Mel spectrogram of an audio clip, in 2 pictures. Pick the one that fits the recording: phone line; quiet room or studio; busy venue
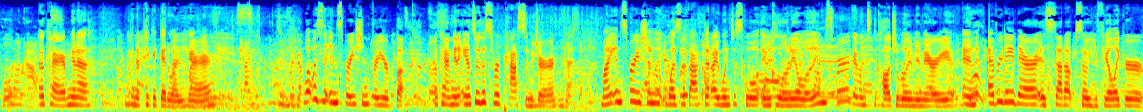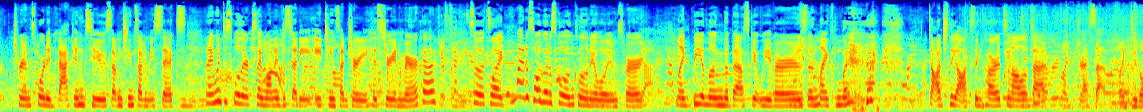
busy venue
